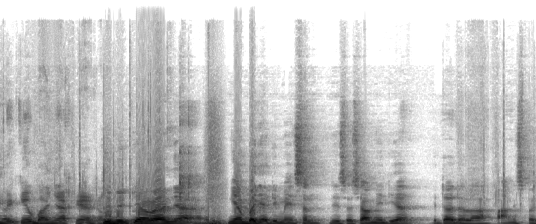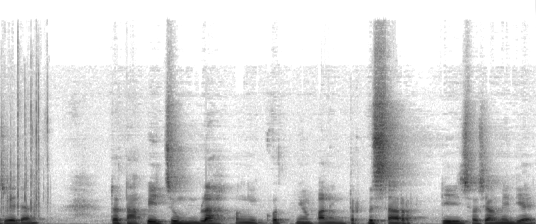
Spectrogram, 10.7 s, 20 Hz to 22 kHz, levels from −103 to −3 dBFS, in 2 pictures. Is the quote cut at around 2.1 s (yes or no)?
yes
